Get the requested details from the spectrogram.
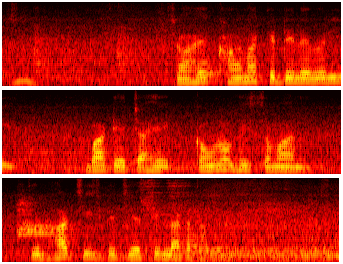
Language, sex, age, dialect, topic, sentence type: Bhojpuri, male, 25-30, Northern, banking, statement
